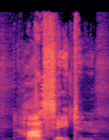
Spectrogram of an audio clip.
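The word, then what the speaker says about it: ha-Satan: like noun or description or whatever it's it's ha Citan ha Satan Satan and that means the Satan that means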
